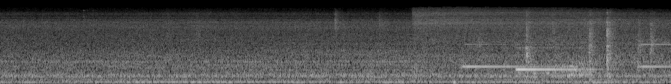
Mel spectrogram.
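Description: Interior running noise of a Keihan electric commuter train: a steady low rumble, with a high hiss coming in about four seconds in. Near the end there are two short pairs of steady tones, each stepping down in pitch, and a few clicks.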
